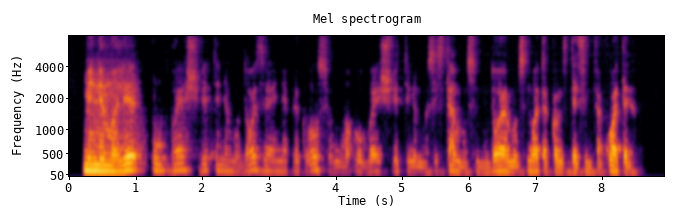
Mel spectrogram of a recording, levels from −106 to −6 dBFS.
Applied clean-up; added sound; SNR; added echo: none; none; none; none.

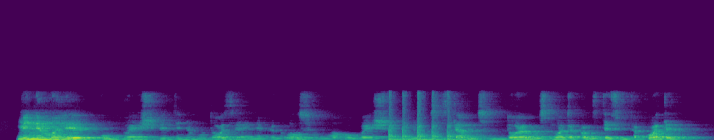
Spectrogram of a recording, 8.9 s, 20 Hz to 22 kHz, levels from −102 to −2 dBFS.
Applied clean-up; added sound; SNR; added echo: none; Knock; 9 dB; reverberation time 0.7 s.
